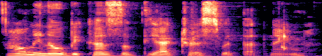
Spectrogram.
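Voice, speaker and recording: A woman's voice: fairly low pitch, fast talker, creaky, warm tone, breathy edge. Chatty woman hosting a livestream. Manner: chatty, reads out and answers viewer comments. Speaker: livestream host. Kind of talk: casual livestream chat while painting swatches.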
